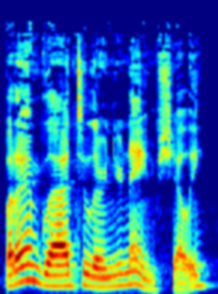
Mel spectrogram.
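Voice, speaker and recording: Guy reading as a calm robot mom, polite and even, bit gravelly. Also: medium pitch, moderate pace. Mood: gentle. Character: calm, kind female robot mother, formal.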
